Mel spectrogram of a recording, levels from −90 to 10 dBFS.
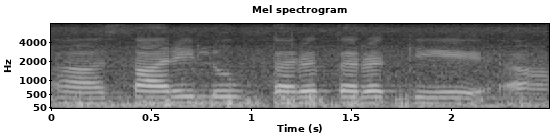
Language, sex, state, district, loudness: Hindi, female, Bihar, Sitamarhi, -20 LUFS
